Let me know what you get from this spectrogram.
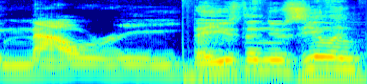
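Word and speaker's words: Māori: Yes, by the way, it's pronounced Maori, not Mayori, Maori.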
